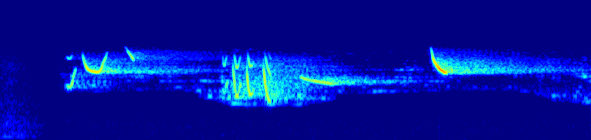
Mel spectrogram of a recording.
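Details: Noctule bat; echolocation call; echolocation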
